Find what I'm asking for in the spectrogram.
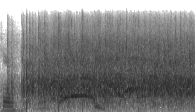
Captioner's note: audience clapping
